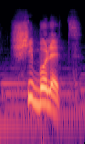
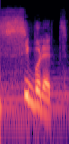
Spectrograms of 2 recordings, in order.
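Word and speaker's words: schibboleth: Euh et lui en fait il disait cibolette parce qu'en fait il n'arrivait pas à bien prononcer. C'est ce qu'il est écrit. Sur quoi les hommes de Galade le saisissait l'égorge près des gay du Jourdain et en ce jour-là en ce temps-là pardon 42000 hommes d'Ephraï moururent parce qu'ils ne réussissait pas à prononcer correctement ce mot chibolet et il disait cibolette.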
